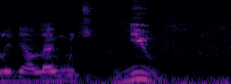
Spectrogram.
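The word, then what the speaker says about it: niu: The stages that I'm going to share is something we call in our language new. Okay, pronounced like N-E-W, but spelled N-I-U, new, which is the green ones or the young ones.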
